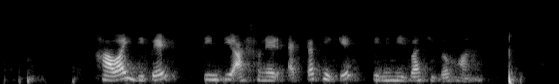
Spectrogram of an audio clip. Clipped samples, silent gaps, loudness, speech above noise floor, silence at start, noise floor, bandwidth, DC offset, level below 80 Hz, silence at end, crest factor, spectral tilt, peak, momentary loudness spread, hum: under 0.1%; none; -22 LUFS; 31 dB; 0.25 s; -53 dBFS; 4.4 kHz; under 0.1%; -48 dBFS; 0.45 s; 22 dB; -9 dB/octave; -2 dBFS; 19 LU; none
